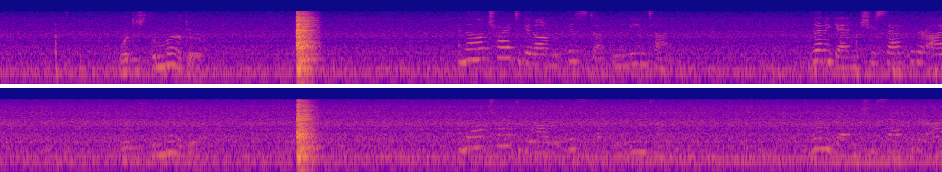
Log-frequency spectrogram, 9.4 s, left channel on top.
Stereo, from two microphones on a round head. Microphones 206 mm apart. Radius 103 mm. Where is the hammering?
45° left (ahead or behind), 1.3 m.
